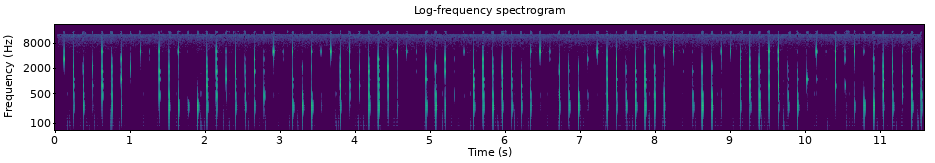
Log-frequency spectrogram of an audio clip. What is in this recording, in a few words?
VCO square wave low frequency; Rewire function via CV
